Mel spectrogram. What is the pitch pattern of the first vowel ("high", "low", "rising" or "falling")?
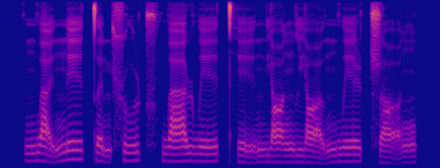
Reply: low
